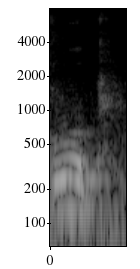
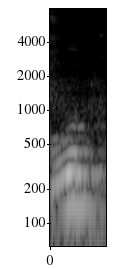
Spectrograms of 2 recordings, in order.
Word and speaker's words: Wolpe: Then we have Joseph Whoop. This Joseph is spelled Joseph, right?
